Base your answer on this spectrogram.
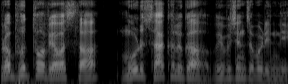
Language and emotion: Telugu, neutral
